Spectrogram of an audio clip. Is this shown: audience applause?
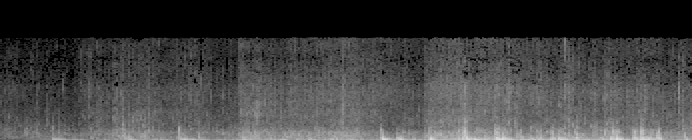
no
